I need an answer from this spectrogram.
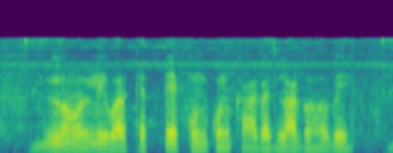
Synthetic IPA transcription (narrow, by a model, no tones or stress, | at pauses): lɔnlibəɾket̪ːekunkunkaɡəd͡ʒlaɡəɦobe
